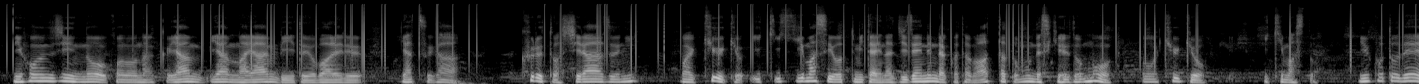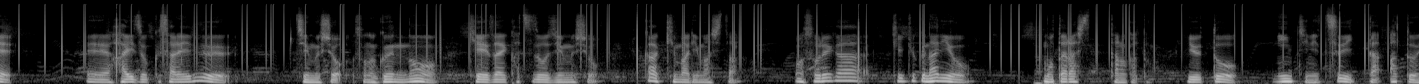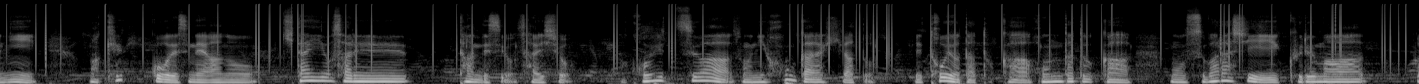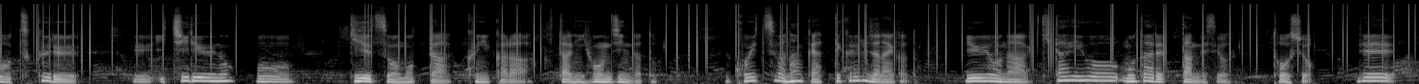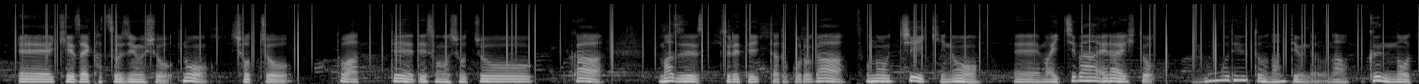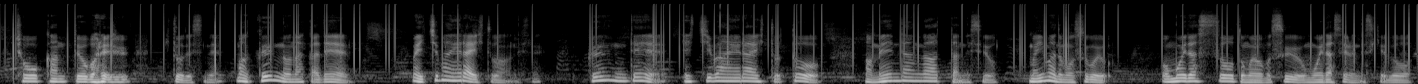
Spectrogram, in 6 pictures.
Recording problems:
crackle, like an old record; noticeable; 15 dB below the speech
background chatter; faint; throughout; 3 voices, 25 dB below the speech

